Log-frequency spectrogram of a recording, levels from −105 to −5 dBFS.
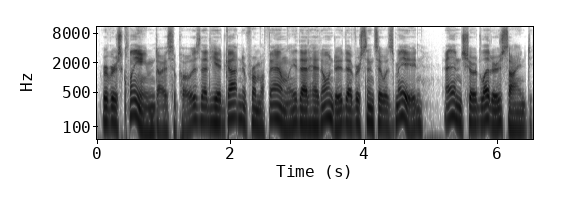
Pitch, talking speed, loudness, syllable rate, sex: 115 Hz, 240 wpm, -17 LUFS, 6.2 syllables/s, male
